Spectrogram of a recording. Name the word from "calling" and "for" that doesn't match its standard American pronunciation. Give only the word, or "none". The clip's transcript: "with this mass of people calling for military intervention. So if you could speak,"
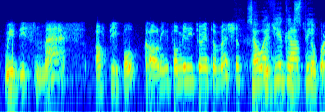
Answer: none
